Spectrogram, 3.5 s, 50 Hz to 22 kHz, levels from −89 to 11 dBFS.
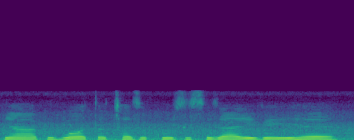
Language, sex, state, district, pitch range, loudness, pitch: Hindi, female, Jharkhand, Palamu, 220-225 Hz, -14 LUFS, 220 Hz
